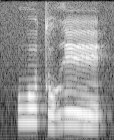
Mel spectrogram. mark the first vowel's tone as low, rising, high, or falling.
high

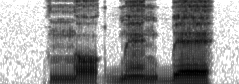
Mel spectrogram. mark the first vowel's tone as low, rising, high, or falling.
low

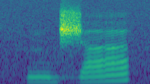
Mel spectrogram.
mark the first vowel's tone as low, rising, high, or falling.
rising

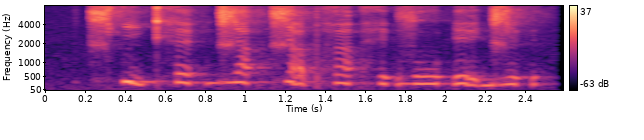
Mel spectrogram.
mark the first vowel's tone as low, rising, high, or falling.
falling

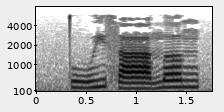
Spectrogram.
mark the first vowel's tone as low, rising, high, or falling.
rising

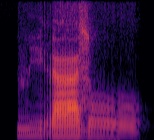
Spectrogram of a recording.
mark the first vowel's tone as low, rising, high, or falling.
high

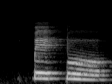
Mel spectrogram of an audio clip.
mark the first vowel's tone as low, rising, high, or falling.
low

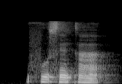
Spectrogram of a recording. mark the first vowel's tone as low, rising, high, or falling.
low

